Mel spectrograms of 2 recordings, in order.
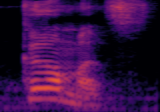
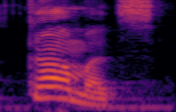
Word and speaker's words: Qamats: Sobre o Kamatz, que é essa letrinha aqui. É o nome dela, Kamatz, tá? Então o que aqui tem? Kamatz, A longo, este som é oco, tendendo para o.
